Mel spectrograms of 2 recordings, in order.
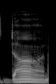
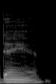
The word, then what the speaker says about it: Dan: And it's Don. It's not Dan. Yeah, Don, not Dan.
